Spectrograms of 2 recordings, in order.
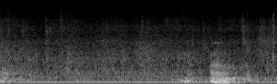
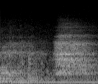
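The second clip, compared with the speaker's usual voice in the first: a long, soft, breathy sigh; tired sigh; 11 dB quieter than usual. Pretend. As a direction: sigh like you've finished a hard week's work. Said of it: "stand back and go".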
